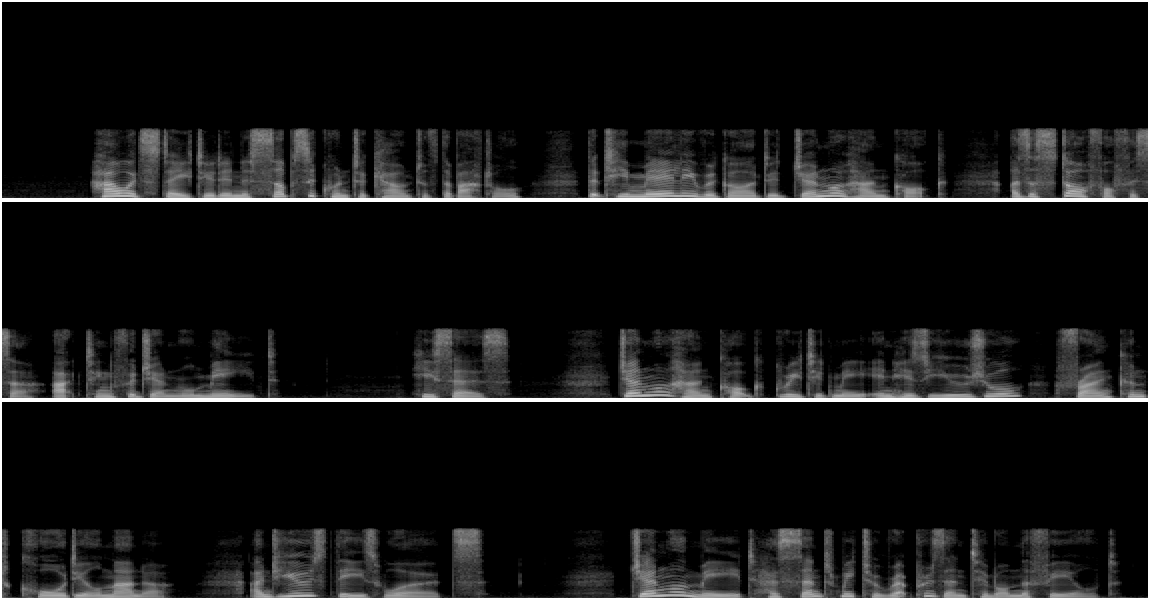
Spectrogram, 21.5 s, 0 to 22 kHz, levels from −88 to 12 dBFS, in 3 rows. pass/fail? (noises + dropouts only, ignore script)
pass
